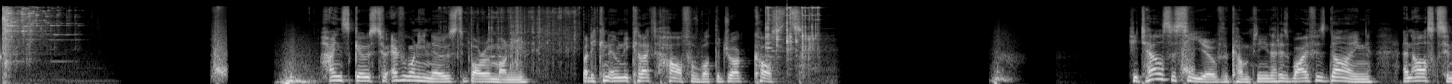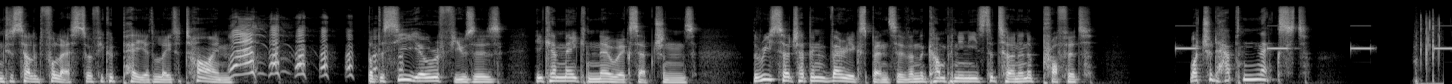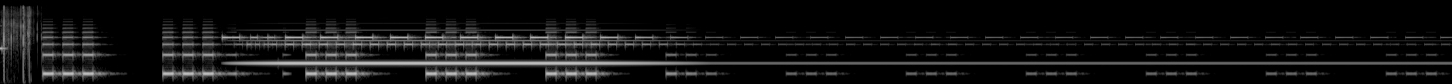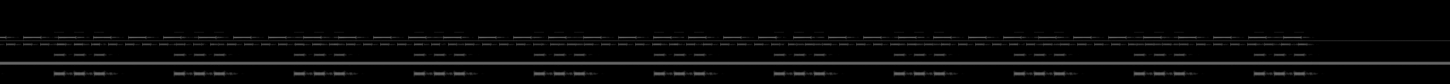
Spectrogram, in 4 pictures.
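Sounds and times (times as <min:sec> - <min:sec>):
short electronic beeps: 0:27.2 - 0:28.3, 0:28.9 - 0:36.9.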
